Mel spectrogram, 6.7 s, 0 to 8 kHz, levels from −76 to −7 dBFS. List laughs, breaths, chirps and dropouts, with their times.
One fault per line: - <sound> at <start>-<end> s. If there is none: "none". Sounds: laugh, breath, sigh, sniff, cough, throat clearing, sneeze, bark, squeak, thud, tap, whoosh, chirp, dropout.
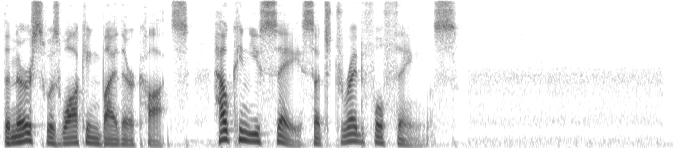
none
